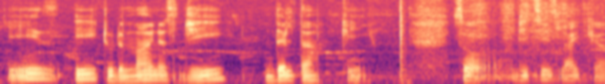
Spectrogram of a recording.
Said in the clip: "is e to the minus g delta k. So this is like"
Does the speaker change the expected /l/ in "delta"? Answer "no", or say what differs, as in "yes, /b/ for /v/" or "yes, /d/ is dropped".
no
